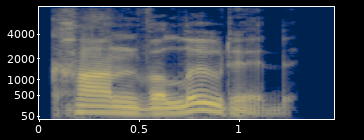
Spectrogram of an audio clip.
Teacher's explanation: Convoluted also has 4 syllables, and the stress is on the first syllable.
